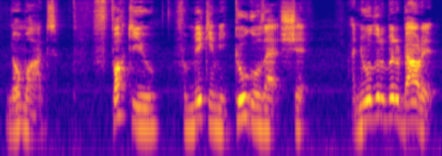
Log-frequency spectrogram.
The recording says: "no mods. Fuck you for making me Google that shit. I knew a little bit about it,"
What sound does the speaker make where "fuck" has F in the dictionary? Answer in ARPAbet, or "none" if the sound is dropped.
F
